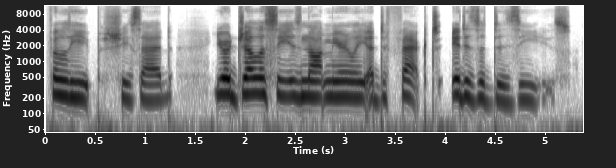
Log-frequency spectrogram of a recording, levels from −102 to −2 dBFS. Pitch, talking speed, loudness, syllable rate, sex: 200 Hz, 155 wpm, -18 LUFS, 4.7 syllables/s, female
